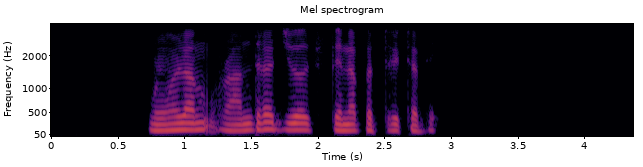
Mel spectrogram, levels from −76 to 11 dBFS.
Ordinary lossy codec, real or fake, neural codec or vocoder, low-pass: none; fake; codec, 16 kHz, 0.5 kbps, FunCodec, trained on Chinese and English, 25 frames a second; 3.6 kHz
